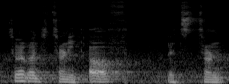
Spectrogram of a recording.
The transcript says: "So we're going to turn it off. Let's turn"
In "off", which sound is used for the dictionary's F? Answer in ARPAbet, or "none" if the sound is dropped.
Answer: F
